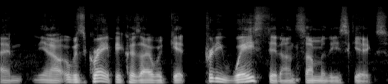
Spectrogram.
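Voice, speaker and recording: With a New Jersey accent, a man speaks in a fairly low voice, recorded very cleanly with a silent background and a dry, close sound with no echo. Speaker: podcaster and former DJ. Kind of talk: casual chat.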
